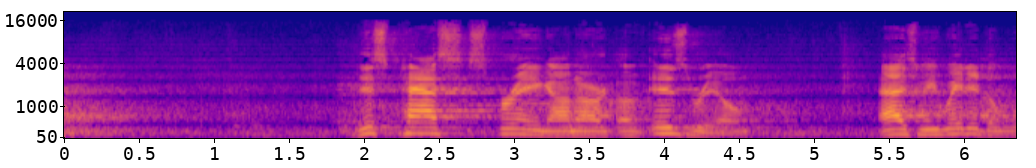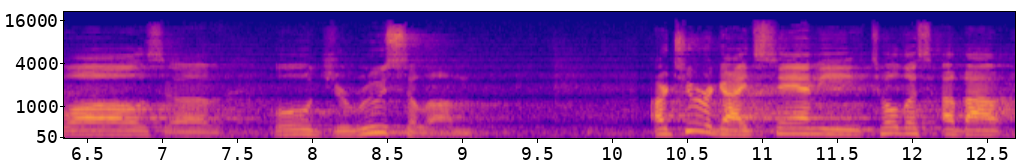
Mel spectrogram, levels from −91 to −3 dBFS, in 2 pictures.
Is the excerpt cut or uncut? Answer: cut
